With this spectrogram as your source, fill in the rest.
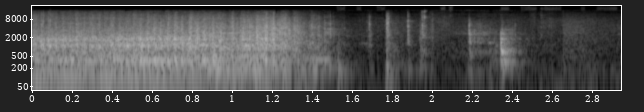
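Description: A sewing machine stitches fabric while a skirt is sewn: a loud, steady close whir for over a second, then stops, followed by a few sharp clicks and knocks.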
